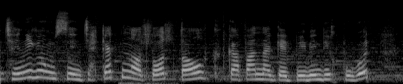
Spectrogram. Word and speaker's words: Dolce & Gabbana: Dolce & Gabbana.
